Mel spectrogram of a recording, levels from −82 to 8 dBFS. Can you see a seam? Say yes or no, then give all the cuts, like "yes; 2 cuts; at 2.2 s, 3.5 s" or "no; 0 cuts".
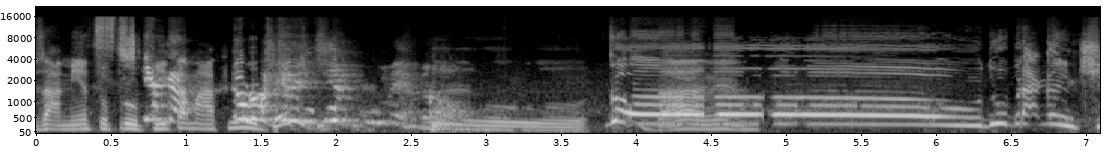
no; 0 cuts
